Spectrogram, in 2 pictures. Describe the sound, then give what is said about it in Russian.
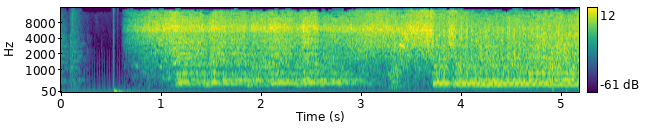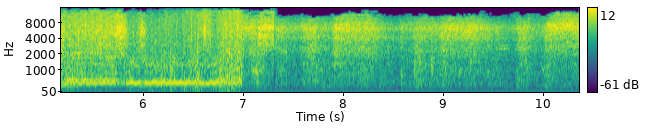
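A historic steam train on the Quito to Guayaquil line in Ecuador lets out loud steam with a sharp bang at the start. A sustained whistle tone runs through the hiss for several seconds, then the steady hissing carries on alone. “Окей, todo al bordo, all aboard, все по вагонам. Исторический поезд Рен Крусеро, который первый раз прошел от столицы Кито до Дугуякила,”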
